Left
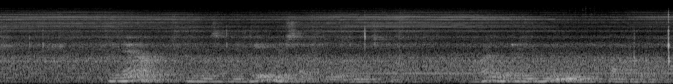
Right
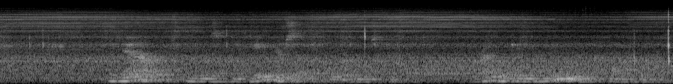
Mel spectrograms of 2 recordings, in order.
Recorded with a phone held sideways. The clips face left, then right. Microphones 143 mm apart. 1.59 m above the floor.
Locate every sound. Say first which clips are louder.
1.1 s a woman speaking: left 1 dB; 35° left (ahead or behind), 4 m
